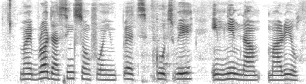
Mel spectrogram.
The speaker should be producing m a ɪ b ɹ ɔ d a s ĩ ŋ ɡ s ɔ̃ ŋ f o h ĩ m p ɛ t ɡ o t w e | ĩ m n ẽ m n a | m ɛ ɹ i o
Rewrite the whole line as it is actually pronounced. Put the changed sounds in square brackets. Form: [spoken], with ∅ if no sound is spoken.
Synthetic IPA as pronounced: m a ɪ b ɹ ɔ d a s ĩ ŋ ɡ s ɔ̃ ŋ f [ɔ] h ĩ m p ɛ t ɡ o t w e | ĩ m n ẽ m n a | m [a] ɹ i o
